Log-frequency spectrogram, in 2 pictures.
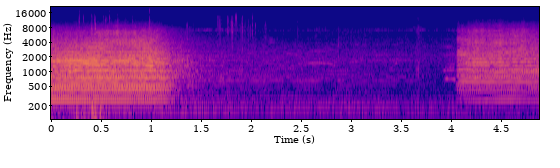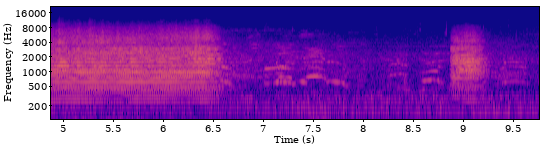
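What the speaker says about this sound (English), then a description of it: "There's that beautiful train again." A train passes near a Legion baseball game, its horn blaring in three loud blasts, two long and one short, over low rumble and scattered crowd and announcer chatter.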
